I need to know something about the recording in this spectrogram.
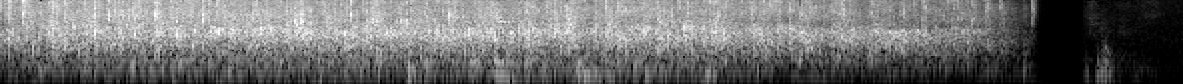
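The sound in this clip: Sustained applause for a speaker at an Alcoholics Anonymous meeting, a dense, even clatter of many hands that holds for about seven seconds, then tapers and stops abruptly.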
